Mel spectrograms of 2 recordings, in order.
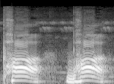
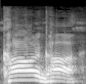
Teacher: ज़्यादा सांस क्या हो रही है, मुख से बाहर आ रही है, तो उसे क्या कहते हैं महाप्राण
